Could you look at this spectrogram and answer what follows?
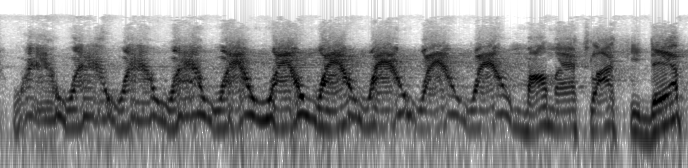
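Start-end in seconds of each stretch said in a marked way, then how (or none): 0.1-3.8 put-on high wailing baby cry, fading down; imitating a crying baby. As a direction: mimic an infant's rising wah-wah wail. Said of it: "when they just".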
